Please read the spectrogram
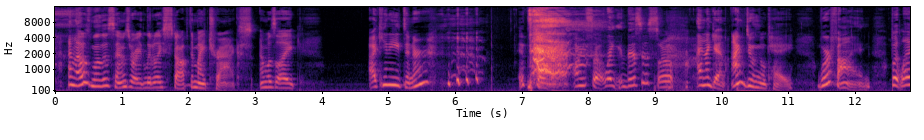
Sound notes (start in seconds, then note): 7.1 laughs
